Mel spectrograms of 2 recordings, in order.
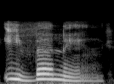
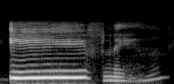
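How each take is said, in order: First: The middle vowel is pronounced, giving three syllables. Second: The middle vowel is dropped, giving two syllables. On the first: The speaker calls it wrong. "We don't say evening" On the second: The speaker calls it right. "We do not pronounce this E. ... We say evening"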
